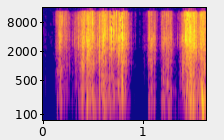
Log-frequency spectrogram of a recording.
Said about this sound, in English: Now I'm not opening anything. I'm just wrestling with the paper. But that's a good sound. Yeah, that's what it sounds like.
